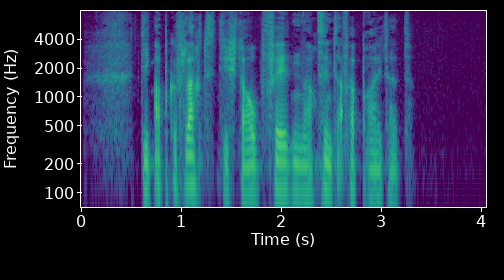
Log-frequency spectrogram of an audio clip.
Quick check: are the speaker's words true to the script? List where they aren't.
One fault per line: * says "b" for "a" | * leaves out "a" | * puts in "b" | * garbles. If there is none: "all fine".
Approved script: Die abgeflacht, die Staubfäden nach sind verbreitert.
all fine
